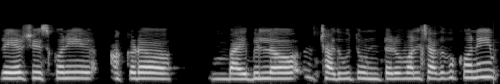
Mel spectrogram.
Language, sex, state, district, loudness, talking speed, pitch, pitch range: Telugu, female, Telangana, Karimnagar, -16 LUFS, 120 wpm, 275 Hz, 265-285 Hz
